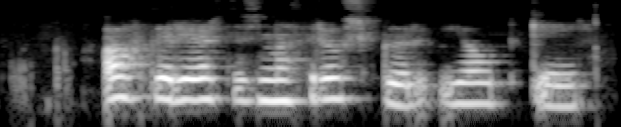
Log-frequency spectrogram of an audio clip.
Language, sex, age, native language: Icelandic, female, 13, Icelandic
